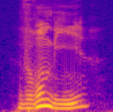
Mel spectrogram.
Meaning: to hum, whirr
- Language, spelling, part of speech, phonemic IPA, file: French, vrombir, verb, /vʁɔ̃.biʁ/, Fr-vrombir.ogg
